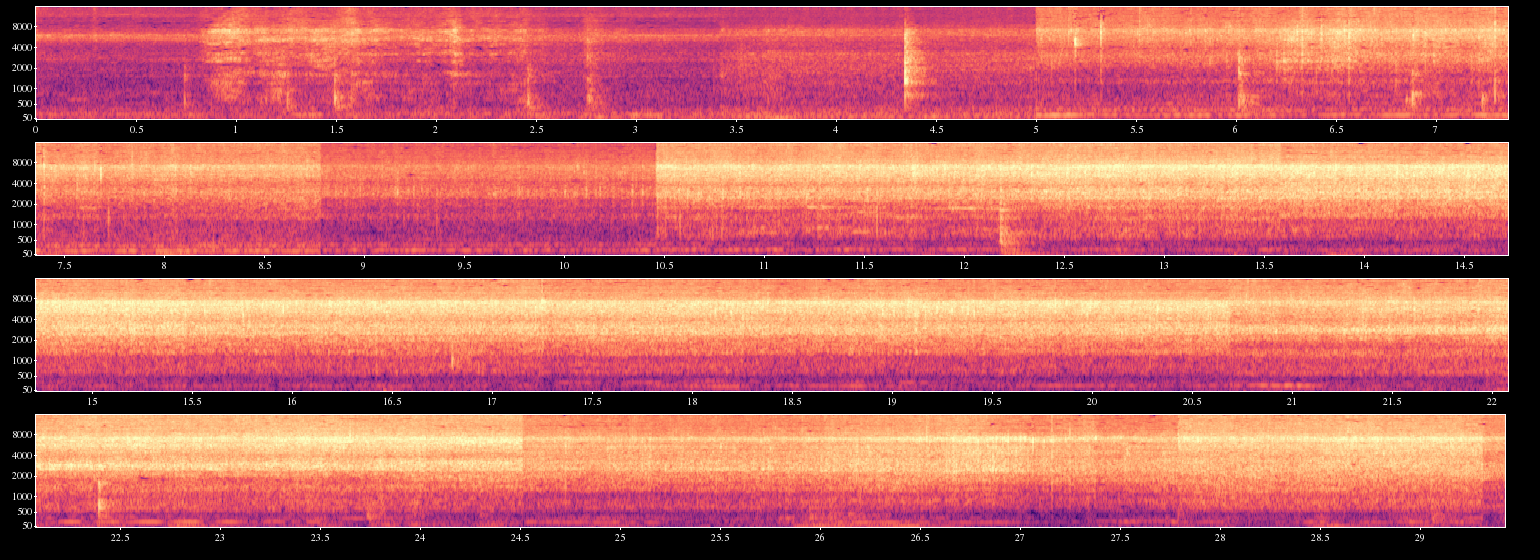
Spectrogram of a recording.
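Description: Vegetables sizzling as they stir-fry in hot oil in a nonstick frying pan, with a few sharp clicks early on. About ten seconds in the sizzle jumps much louder and then runs steadily.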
